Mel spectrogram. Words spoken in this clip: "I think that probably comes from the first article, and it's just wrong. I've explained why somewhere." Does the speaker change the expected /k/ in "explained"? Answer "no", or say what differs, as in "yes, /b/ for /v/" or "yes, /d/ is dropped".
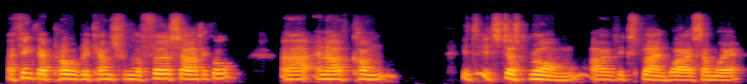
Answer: no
